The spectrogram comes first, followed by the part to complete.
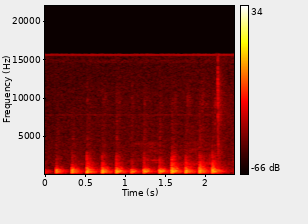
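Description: Felt-tip marker dabbed rapidly against a whiteboard, a quick even run of short taps about seven a second as dots are drawn.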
